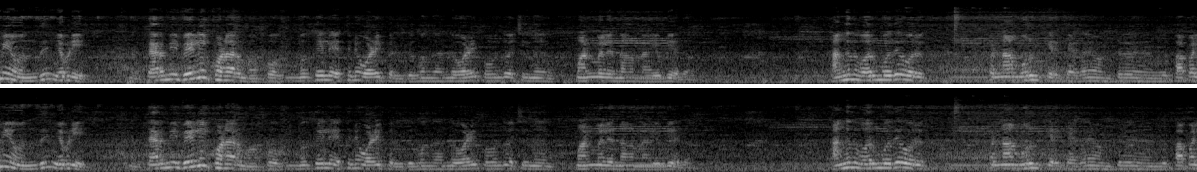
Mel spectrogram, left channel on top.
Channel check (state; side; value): noise; right; rumble, 24 dB below the sound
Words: வந்து எப்படி திறமையை வெளியே கொண்டாடுமா? இப்போ உங்க கையில எத்தனை உழைப்பு இருக்குது, இவங்க அந்த உழைப்பை வந்து வச்சுன்னு மண்மையில இருந்தாங்கன்னா எப்படி? அது அங்கிருந்து வரும்போதே ஒரு நான் முருங்கீரை கேட்கறேன், வந்துட்டு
